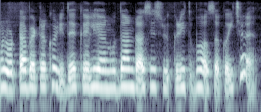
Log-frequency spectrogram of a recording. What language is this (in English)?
Maithili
